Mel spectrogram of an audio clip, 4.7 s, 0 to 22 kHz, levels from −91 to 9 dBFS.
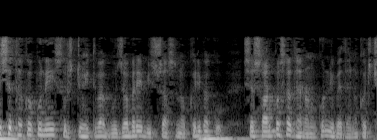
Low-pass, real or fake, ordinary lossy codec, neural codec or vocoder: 7.2 kHz; real; none; none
